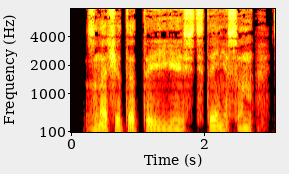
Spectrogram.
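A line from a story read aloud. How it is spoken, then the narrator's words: Quiet speech. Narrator (Russian): тихо сказал Холт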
